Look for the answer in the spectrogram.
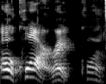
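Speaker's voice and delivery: light up as it clicks; realizing. Retold or imitated. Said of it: "I was like".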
